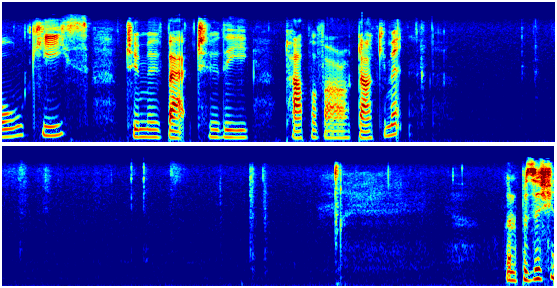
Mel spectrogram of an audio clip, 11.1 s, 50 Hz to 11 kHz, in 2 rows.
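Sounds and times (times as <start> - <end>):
faint keyboard clicks: 4.1 - 4.4, 6.8 - 10.2.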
